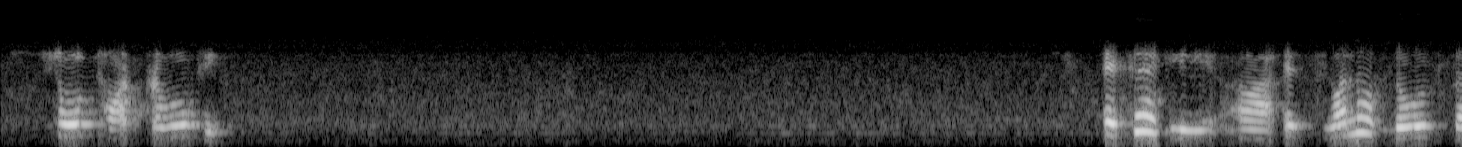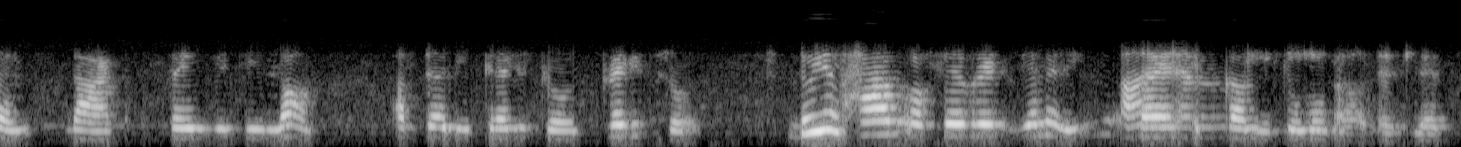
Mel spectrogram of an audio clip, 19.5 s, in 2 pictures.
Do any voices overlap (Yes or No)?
Yes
